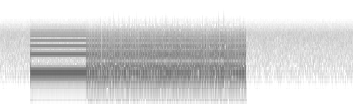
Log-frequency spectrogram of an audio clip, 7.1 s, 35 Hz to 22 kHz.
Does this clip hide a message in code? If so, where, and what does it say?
Yes: POCSAG pager data (512 baud) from 0.6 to 4.9 s, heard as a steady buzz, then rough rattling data.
